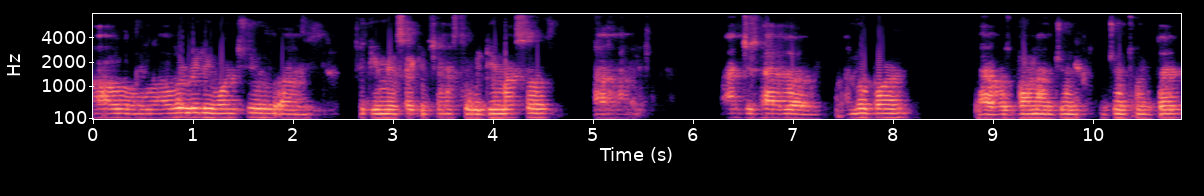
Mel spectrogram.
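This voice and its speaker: A man with a Spanish accent speaks quietly at a fairly slow pace, leaving long, frequent pauses. His medium-pitched voice is dark and mellow, with monotone, flat intonation. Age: 20s. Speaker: defendant. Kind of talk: court testimony. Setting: courtroom. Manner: halting, stammering.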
